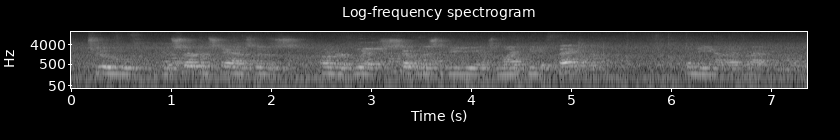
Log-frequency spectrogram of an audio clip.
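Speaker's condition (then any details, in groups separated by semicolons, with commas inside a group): No condition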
